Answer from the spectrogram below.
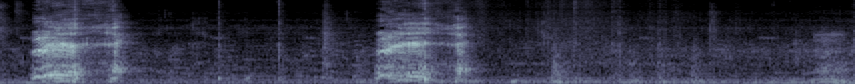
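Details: Two harsh, forceful, wet, throaty coughs a few seconds apart with quiet room noise between; the cough and tormenting shortness of breath are attributed to "racun palupuah," a claimed Minang sorcery poison placed in food; cough.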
